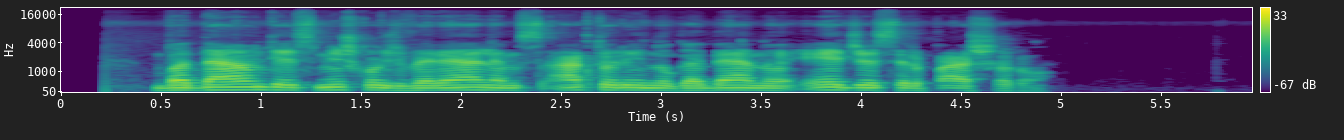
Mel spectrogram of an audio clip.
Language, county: Lithuanian, Vilnius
